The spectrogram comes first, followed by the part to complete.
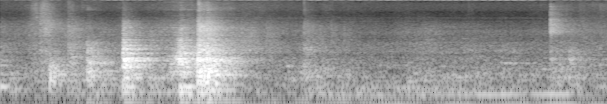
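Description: Knocks and clunks of an ophthalmic examination instrument being moved and adjusted at the patient's head. The loudest knock comes about two seconds in. After it there is a faint low hum, and a single click comes near the end.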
